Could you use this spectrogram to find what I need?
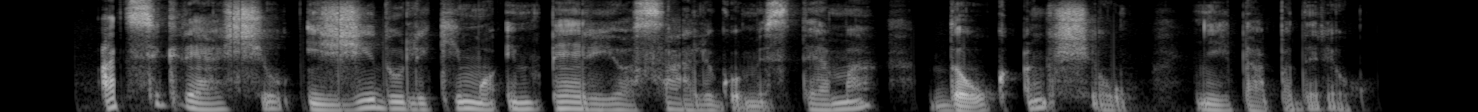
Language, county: Lithuanian, Utena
